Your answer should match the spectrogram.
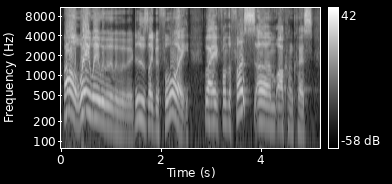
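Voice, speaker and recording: A woman's voice: lowish voice, sing-song, normal speed. A woman giving casual, slangy, exclamatory commentary as the host of a gaming video. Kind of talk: casual let's-play commentary.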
